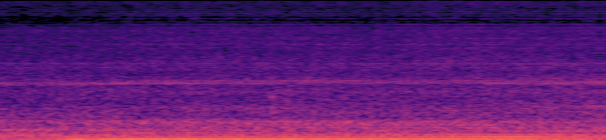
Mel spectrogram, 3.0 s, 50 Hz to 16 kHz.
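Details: Ford Focus ST225 low idle just after start following oil filter housing replacement (failed breather seal; idle had hunted): smooth, even, steady rhythm, no knocks or ticks; oil pressure good, no leaks; healthy.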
